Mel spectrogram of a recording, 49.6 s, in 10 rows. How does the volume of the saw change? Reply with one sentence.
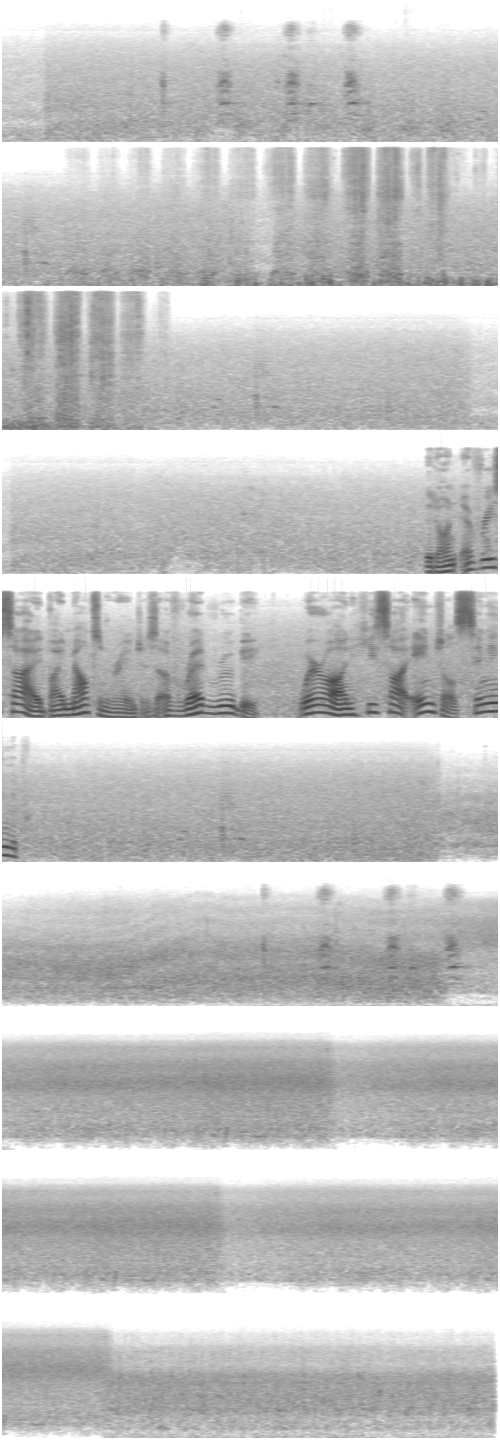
The loudness of the saw goes up.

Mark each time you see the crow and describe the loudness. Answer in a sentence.
You can't hear the crow here.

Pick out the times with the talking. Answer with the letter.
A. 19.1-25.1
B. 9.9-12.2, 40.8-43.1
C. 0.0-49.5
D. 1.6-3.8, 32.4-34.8
A.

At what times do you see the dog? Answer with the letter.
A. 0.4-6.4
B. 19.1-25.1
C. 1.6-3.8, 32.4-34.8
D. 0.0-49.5
C.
